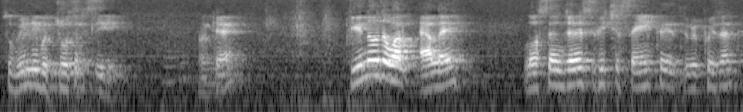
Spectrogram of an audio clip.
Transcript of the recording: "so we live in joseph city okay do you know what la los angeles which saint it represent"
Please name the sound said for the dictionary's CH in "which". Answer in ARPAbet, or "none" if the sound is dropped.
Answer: S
